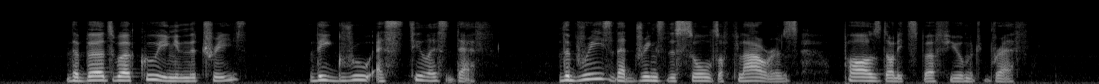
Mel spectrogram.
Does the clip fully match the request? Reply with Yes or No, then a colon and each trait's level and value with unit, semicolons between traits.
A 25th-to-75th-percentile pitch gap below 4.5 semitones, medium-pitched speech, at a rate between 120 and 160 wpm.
Yes: average, 3.2 semitones; medium, 170 Hz; average, 140 wpm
